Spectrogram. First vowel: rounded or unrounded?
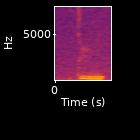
unrounded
